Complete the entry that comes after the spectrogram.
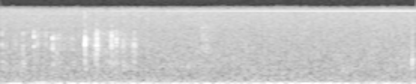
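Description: Quick keyboard keystrokes clicking under a heavy hiss of background noise, several light taps close together as a short word is typed, with no voices.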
